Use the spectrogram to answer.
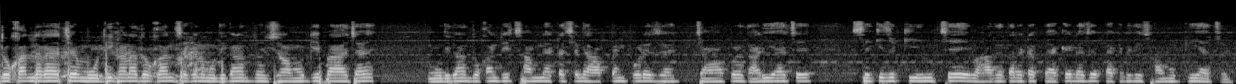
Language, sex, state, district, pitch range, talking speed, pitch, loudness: Bengali, male, West Bengal, Dakshin Dinajpur, 145-155 Hz, 190 wpm, 150 Hz, -18 LUFS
